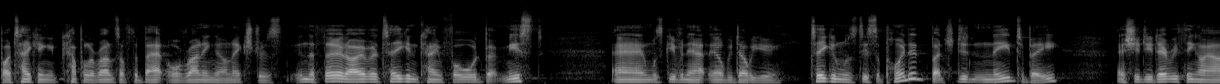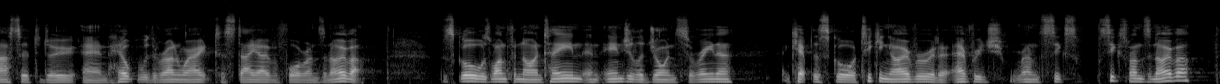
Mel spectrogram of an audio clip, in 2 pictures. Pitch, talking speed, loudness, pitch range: 115 Hz, 205 wpm, -30 LUFS, 105-130 Hz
